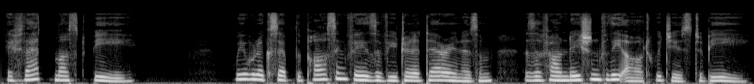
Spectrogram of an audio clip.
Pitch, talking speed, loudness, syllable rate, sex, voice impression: 185 Hz, 175 wpm, -15 LUFS, 5.3 syllables/s, female, very feminine, slightly gender-neutral, very adult-like, slightly thin, tensed, very powerful, dark, very hard, very clear, very fluent, slightly raspy, cool, very intellectual, very refreshing, sincere, calm, very friendly, very reassuring, very unique, very elegant, wild, very sweet, slightly lively, kind, slightly intense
